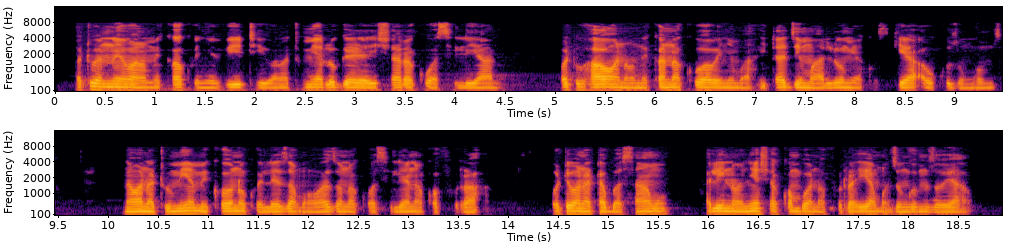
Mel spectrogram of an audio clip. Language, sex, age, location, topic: Swahili, male, 18-24, Nairobi, education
